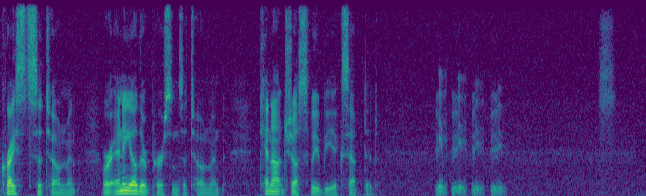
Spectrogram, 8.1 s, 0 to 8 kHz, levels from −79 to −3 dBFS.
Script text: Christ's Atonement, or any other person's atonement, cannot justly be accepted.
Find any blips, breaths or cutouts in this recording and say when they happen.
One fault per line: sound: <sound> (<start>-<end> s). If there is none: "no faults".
sound: laugh (5.4-6.3 s)
sound: sniff (7.5-7.7 s)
